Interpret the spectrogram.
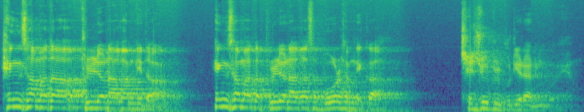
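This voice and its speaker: A male pastor preaching an impassioned sermon in a church, repeating words for emphasis and swinging from hushed to shouting. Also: on the high side, steady tone, normal speed. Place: church sanctuary. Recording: reverberant church hall.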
